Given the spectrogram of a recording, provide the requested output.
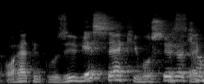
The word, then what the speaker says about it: ESSEC: Como é que é a pronúncia correta, inclusive? ESSEC, você já tinha pronunciado perfeitamente.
